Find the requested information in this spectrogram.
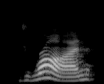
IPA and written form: drɔn (Drawn)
